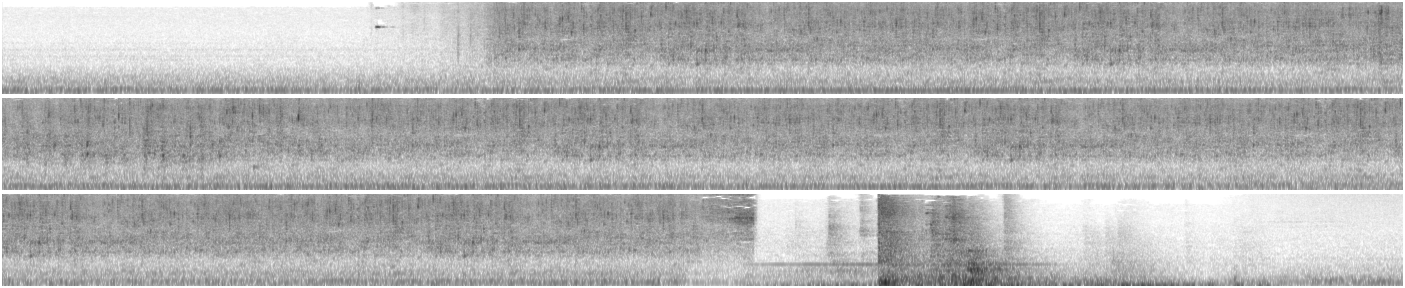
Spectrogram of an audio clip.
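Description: Shower running: a steady hiss of spray that starts about two seconds in, over a low hum. The spray cuts off near the end, and a brief, loud thump follows.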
